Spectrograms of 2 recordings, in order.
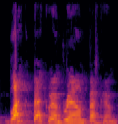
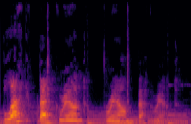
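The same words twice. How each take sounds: First: It is said faster. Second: It is said slowly.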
